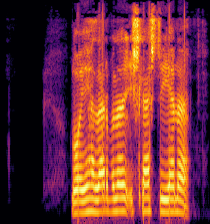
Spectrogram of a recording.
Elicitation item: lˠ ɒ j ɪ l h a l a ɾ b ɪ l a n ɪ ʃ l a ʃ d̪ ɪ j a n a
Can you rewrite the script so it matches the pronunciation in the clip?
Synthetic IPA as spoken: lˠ ɒ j ɪ h a l a ɾ b ɪ l a n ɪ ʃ l a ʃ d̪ ɪ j a n a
